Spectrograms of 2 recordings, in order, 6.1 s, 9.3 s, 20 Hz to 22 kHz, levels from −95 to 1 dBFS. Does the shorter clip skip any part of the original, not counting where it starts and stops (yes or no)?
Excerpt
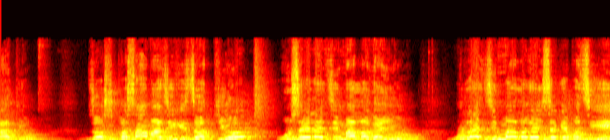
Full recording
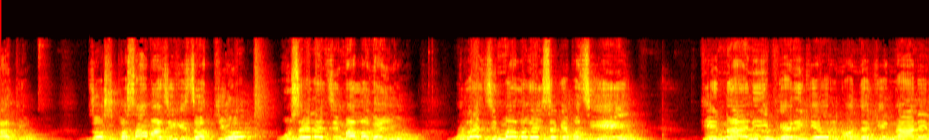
no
